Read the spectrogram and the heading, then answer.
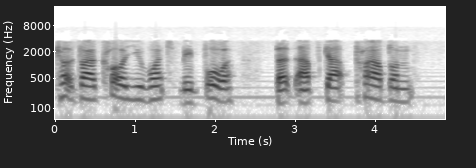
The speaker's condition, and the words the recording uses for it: Cerebral palsy. Well, I hear you talking with great difficulty, but I hear that you're a very soulful man.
